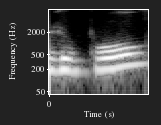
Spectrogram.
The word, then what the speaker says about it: любов: в кінці слова наприклад слово любов ми з вами вимовляємо чітко в кінці у нас є звук в він ми його пишемо якщо ви пам'ятаєте фонетичну транскрипцію як у нескладотворче однак Якщо звернутися до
